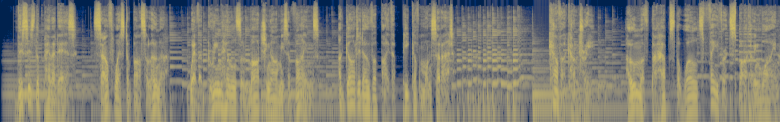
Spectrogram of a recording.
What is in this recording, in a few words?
male british english drink comercial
